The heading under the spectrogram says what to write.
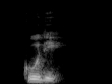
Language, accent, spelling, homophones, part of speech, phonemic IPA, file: French, France, caudé, caudée / caudées / caudés, adjective, /ko.de/, LL-Q150 (fra)-caudé.wav
- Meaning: 1. caudate 2. tailed, having a tail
